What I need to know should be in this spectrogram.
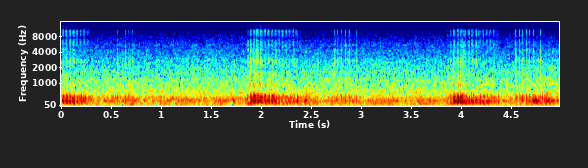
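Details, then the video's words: Heidi, a cat still learning to accept massage, purrs as her head is gently worked on indoors in a closet; low continuous rumble swelling in stronger pulses about every two seconds. "Heidi's First Massage Video"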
